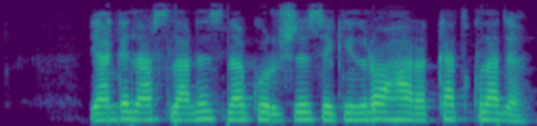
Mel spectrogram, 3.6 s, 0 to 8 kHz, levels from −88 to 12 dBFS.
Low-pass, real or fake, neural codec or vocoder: 7.2 kHz; real; none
